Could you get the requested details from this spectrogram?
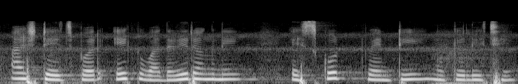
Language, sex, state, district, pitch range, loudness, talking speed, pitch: Gujarati, female, Gujarat, Valsad, 210-250 Hz, -14 LUFS, 115 wpm, 235 Hz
